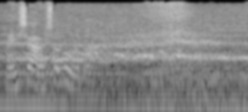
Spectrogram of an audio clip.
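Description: A short line of speech, then car tyres squealing in one long, nearly steady high tone over a low vehicle rumble.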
